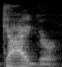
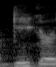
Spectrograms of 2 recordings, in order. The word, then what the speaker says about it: Giger: It's credited as H.G. Geiger, or Giger is how you pronounce the guy's name.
